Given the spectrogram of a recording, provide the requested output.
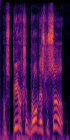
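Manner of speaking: a chill bro who is still angry underneath; spiritual gangster. Retold or imitated. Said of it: "East L A gangster gone good".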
